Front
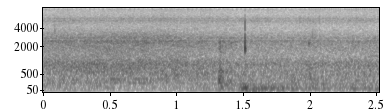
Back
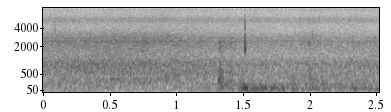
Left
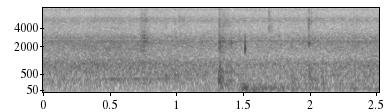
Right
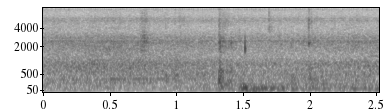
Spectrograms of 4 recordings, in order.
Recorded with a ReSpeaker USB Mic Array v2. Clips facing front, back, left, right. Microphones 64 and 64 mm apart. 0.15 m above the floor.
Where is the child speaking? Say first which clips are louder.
Even, right 1 dB; 140° right, 2 m.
